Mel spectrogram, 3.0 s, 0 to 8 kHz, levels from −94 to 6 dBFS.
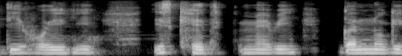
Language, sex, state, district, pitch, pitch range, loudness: Hindi, male, Uttar Pradesh, Jyotiba Phule Nagar, 125 Hz, 125-130 Hz, -20 LUFS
